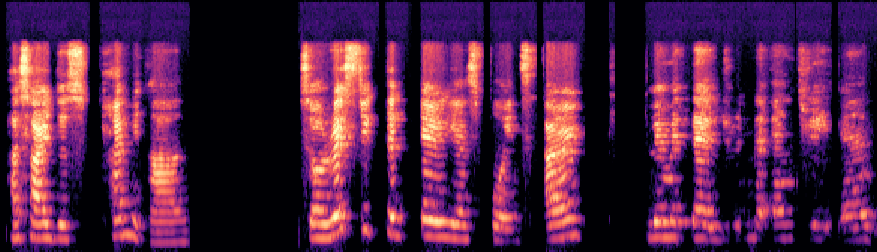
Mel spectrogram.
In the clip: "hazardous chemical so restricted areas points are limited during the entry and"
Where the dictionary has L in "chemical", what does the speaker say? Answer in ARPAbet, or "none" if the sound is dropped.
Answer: N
